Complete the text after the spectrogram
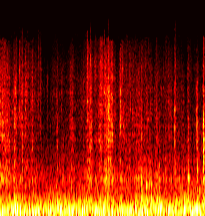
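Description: Cars drive past, whooshing by.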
